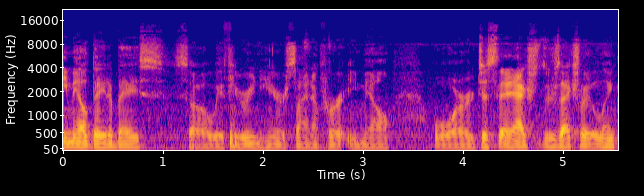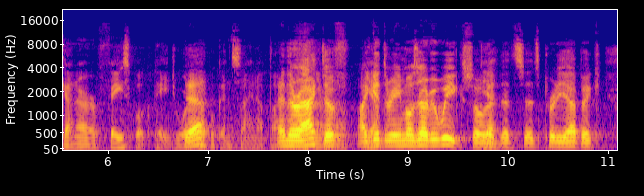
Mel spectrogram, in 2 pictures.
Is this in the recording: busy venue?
yes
